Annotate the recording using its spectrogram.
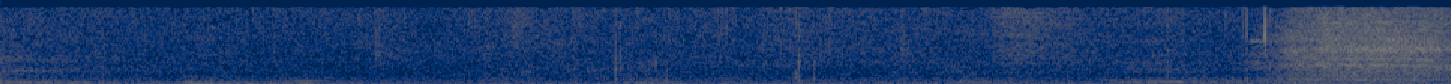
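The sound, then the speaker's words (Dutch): Steady rain hisses throughout with a low, rolling rumble of thunder underneath, and the downpour swells louder and brighter near the end. No voices are present. “Donder en bliksem en vuur.”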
